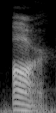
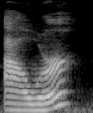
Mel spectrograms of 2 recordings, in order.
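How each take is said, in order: First: The word is said as one syllable. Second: The word is said as two syllables. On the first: "you reduce it and say R" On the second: "make it into two syllables"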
